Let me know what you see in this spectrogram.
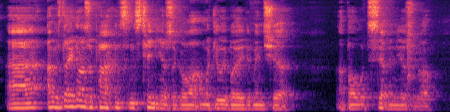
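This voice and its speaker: In an Irish accent, a man speaks with ordinary pitch variation amid audible room echo. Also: medium pitch for a man, moderate pace. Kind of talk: talk to audience.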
